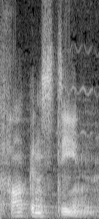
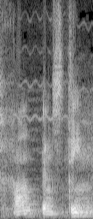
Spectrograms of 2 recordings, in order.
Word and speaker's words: Frankenstein: Docteur Frankenstein. Mon nom, monsieur, se prononce Frankenstein.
